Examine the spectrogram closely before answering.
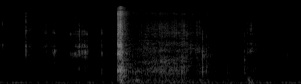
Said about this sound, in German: Und entzünde den Salbei. Und zwar so, dass du dieses Streichholz oder dein Feuer so ein bisschen unter den Salbei hältst. Also du hältst deine Räucherschale ein bisschen schräg.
